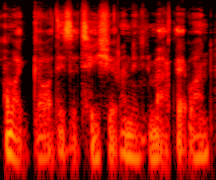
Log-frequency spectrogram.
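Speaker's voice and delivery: distracted, under-the-breath remark; quiet aside. Real, not acted. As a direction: drop away as if talking to yourself. Distracted aside about a T-shirt.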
